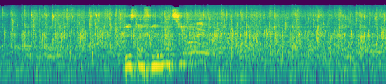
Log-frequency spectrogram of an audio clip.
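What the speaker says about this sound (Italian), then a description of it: "E possiamo comunque sottolineare con un applauso anche" Audience applause at an art award ceremony in Livorno, steady clapping from a crowded hall heard under and alongside a speaker's voice.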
